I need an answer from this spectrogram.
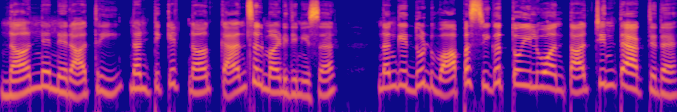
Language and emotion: Kannada, fearful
